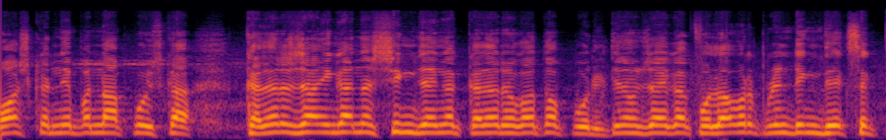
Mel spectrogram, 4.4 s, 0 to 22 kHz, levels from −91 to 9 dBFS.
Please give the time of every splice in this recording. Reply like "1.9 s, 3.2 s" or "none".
3.5 s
